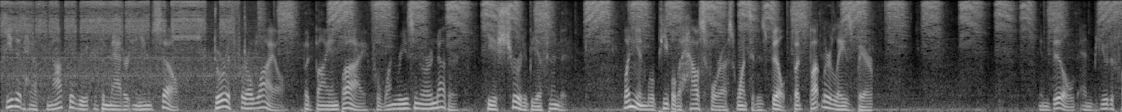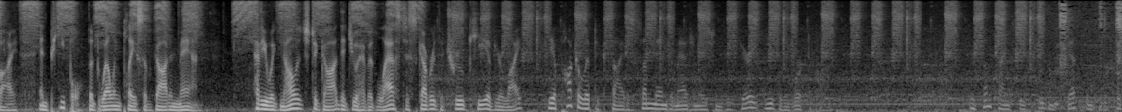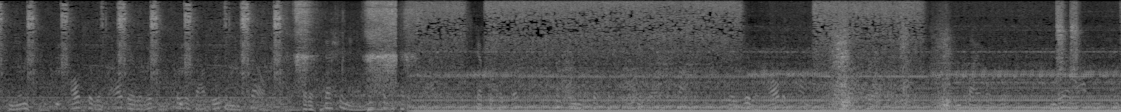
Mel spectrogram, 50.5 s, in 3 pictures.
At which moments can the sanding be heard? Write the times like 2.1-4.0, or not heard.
not heard.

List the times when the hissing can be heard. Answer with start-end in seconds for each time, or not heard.
0.0-50.4.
